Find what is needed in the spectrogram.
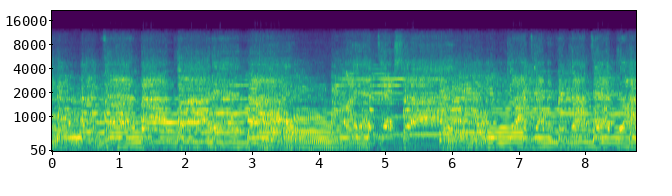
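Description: A live punk/screamo band playing an instrumental passage: distorted electric guitar and bass chords ringing out loud and sustained, with repeated drum and cymbal hits.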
